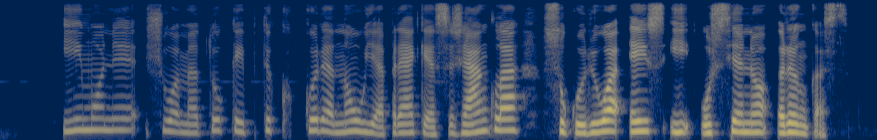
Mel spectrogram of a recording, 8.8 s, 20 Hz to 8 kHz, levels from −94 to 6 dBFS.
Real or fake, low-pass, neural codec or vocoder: real; 7.2 kHz; none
